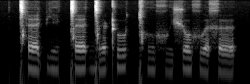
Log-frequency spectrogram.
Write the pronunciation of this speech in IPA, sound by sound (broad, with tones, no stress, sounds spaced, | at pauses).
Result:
ǀʰ ɛ˧˩˧ pʲ e̤˦˨ ǀ ɛ˧˥ ɡ͡ǀ ɘ˧˥ ʈʰ u˥ ǀʰ o̤˦˨ xʷ e̤˧˥ ʃ o˥ xʷ ɜ˧˩˧ x ə˧˩˧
